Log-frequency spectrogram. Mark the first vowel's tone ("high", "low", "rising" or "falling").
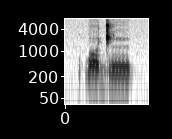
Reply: low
